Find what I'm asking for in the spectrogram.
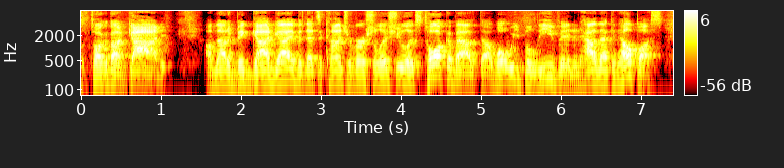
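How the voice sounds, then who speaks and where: A man's fairly high voice against noticeable background noise. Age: 30s. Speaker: addiction recovery podcast host. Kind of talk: casual monologue. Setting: home during quarantine. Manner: hesitant, many fillers.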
